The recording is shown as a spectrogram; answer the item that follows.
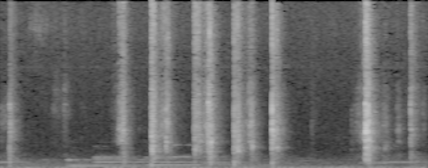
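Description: Oracle cards being handled on a table: a string of about eight short, crisp card snaps and slides, the sharpest near the end, over soft background music with sustained notes.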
